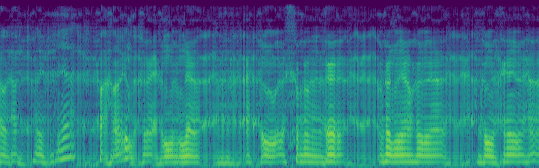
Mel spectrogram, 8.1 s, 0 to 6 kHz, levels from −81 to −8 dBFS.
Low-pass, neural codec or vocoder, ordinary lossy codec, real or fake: 5.4 kHz; autoencoder, 22.05 kHz, a latent of 192 numbers a frame, VITS, trained on many speakers; none; fake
